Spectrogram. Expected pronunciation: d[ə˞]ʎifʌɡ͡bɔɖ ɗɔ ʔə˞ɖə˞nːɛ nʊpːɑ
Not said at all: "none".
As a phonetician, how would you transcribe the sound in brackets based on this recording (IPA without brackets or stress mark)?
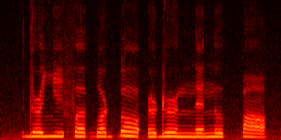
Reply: ə˞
